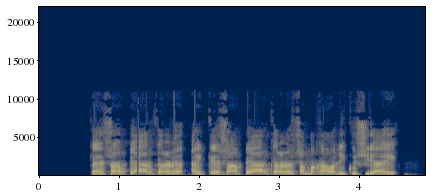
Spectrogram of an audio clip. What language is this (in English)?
Sindhi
